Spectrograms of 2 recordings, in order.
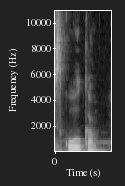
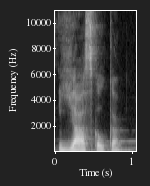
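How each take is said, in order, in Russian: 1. Ударение на втором слоге. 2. Ударение на первом слоге. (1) "а не исколка" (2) "с ударением на первый слог, то есть ясколка"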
